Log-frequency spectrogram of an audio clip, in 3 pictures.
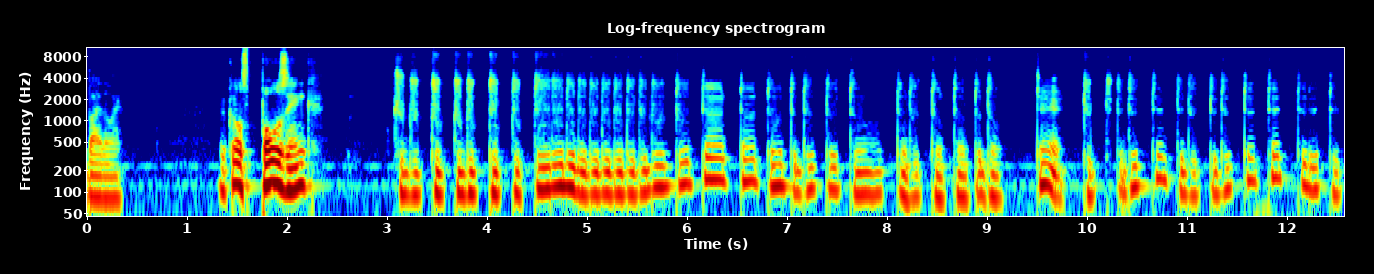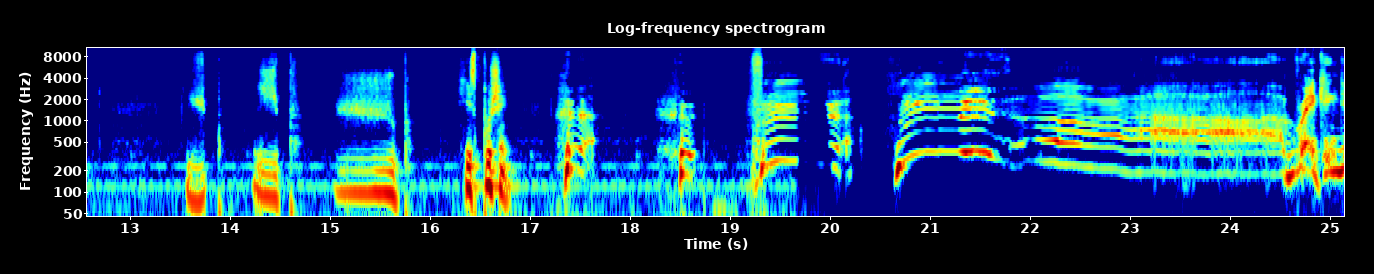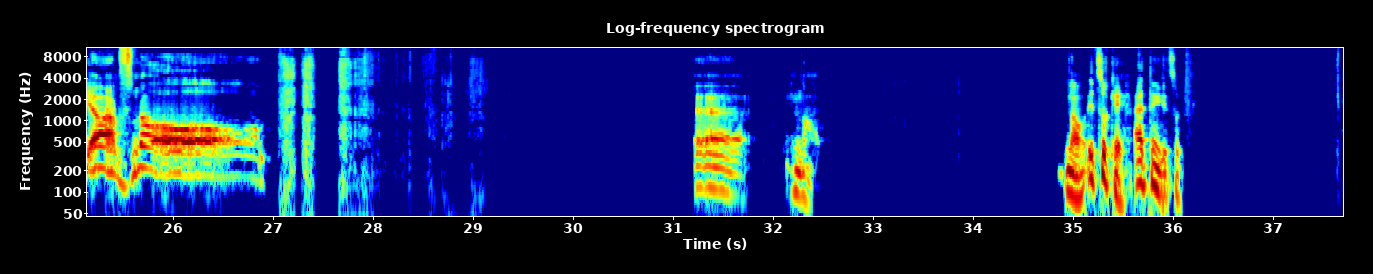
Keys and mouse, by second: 31.8-37.7 drag, 33.3 ctrl+z.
